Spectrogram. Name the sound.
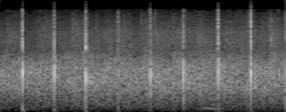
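congregation applauding to bless the next generation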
